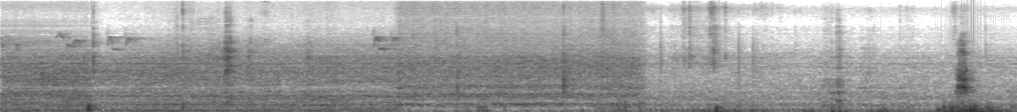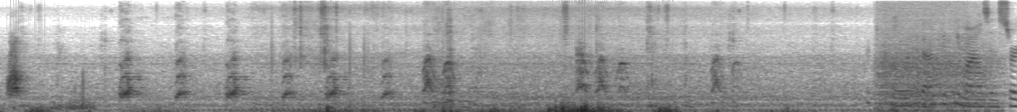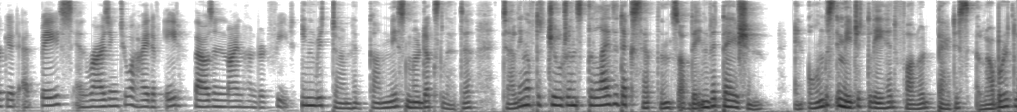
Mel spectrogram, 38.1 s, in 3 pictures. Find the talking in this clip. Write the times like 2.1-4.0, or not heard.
23.5-38.1.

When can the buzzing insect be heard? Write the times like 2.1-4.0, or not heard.
0.0-25.3.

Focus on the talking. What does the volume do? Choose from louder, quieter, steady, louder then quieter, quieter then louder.
louder.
